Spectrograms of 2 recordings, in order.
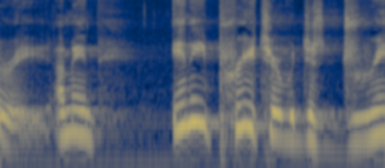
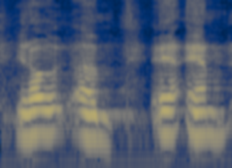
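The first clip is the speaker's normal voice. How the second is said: ordinary talk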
